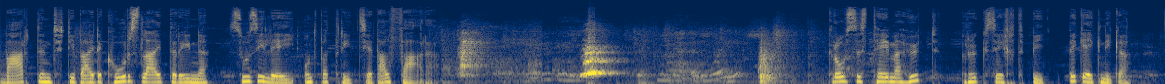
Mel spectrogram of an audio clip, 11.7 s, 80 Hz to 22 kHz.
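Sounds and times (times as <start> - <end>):
speech: 0.0 - 4.6, 8.3 - 11.6
people talking quietly inside a wooden hut: 0.0 - 11.6
dog barking inside a wooden hut: 4.6 - 5.1, 5.8 - 6.4.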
